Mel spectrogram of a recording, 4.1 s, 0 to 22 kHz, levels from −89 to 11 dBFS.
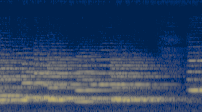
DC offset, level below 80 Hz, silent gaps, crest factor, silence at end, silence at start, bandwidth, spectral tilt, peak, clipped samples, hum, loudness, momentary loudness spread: under 0.1%; -70 dBFS; none; 14 dB; 0 s; 0 s; 4.7 kHz; -4.5 dB/octave; -10 dBFS; under 0.1%; none; -24 LUFS; 13 LU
